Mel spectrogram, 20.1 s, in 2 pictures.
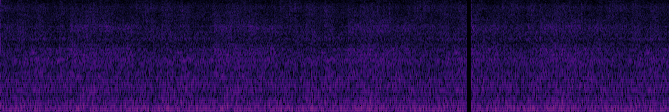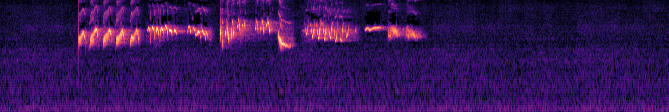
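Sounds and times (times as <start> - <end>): steady low rumble: 0.0 - 20.0
songbird trilling and chirping: 11.2 - 16.4.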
